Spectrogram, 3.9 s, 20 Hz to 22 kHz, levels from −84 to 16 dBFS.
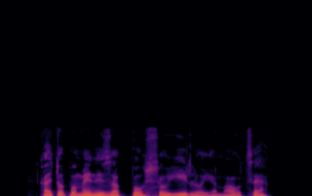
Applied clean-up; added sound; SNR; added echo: none; none; none; none.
